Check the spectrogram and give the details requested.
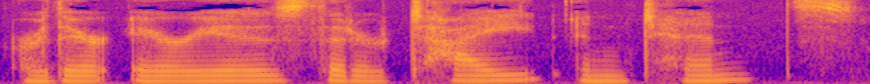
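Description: Hushed, very slow woman meditation guide. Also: fairly low pitch, no room sound. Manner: soft, hushed, half-whispered delivery; calm, soothing instructions. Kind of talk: guided yoga nidra meditation.

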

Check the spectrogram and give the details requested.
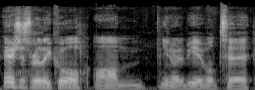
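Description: A man's voice: on the low side, fast talker, darkish tone, no room sound, clean studio sound. A man in his twenties hosting a podcast, chatting eagerly and rambling with lots of fillers and laughs. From Connecticut, US East Coast. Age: 20s. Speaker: podcast host. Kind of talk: casual interview chat.

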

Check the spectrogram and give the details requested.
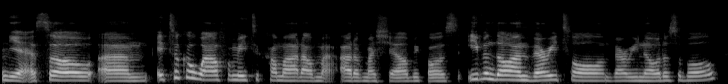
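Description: A woman with a Dutch accent, whose first language is Dutch, talking as a guest in a casual interview, reflective and quick to laugh. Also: on the low side. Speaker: podcast guest, entrepreneur.

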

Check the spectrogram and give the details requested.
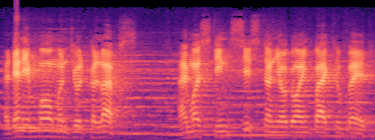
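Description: An actor playing a sinister doctor, speaking in a formal, clipped, coldly polite way, in 1940s radio acting. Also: male voice, mid-range voice, little pitch movement, moderate pace, music in the background, lightly acted. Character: smooth, sinister middle-aged male doctor. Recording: muffled 1940s radio broadcast in a roomy echo.

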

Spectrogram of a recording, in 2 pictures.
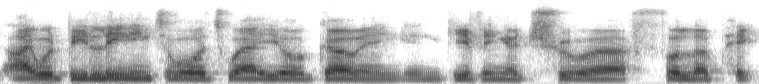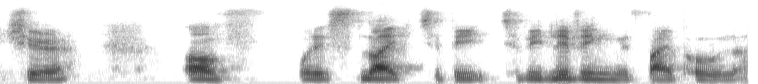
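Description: A man's voice: on the low side, flat delivery, moderate pace, highs cut off. A man hosting a podcast interview in a thoughtful, conversational way, choosing his words tentatively.

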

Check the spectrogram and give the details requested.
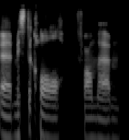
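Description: A man chatting casually as a podcast co-host, talking in a halting, rambling way and often trailing off. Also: low-pitched, flat delivery, fairly bright tone, no echo, dull audio. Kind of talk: casual chat about anime voice acting.

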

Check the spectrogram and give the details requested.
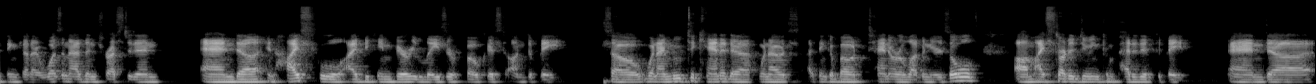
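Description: A man's voice: mid-range voice, sharp tone, poor audio. A man in his twenties from Singapore, a startup CEO telling his story in an articulate, thoughtful way during a casual interview. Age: 20s.

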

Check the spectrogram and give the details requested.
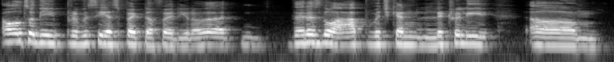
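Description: A man's voice: on the high side, fairly even intonation, moderate pace. A man hosting a casual tech podcast, talking in an informal, conversational way. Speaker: podcast host.

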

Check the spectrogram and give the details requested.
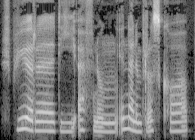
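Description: Soft calm lady leading yoga nidra, super slow, gravelly fry at the edges, long pauses. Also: medium pitch. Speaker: yoga and meditation teacher, podcast host. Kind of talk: guided yoga nidra meditation.

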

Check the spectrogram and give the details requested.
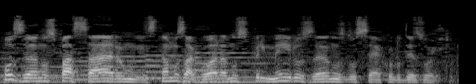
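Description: A man narrating a radio drama in a measured, solemn way. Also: mid-range voice, over loud music.

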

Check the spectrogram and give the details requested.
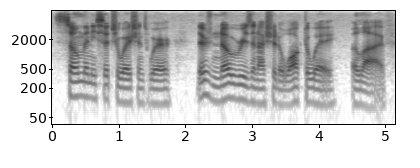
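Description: A man's voice: fairly low pitch, measured pace, fairly bright tone, no echo, lo-fi sound. A man of about thirty talking casually and candidly in a rambling solo podcast monologue, often restarting and swearing. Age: 30s. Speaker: podcast host.

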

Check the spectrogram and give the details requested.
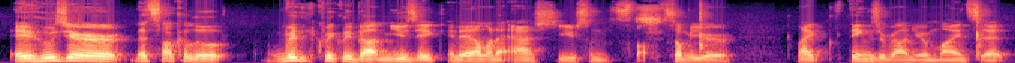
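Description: A man hosting a podcast in casual chat, with a hoarse, raspy voice from losing it, laid-back and quick to laugh. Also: on the low side, darkish tone. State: hoarse, lost voice. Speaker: podcast host.

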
